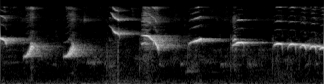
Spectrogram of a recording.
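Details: Wild greater green leafbird in forest, singing a varied series of clear whistles: two rising-falling slurs, sharp high notes, then drawn-out steady whistles toward the end.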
